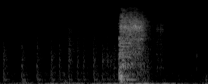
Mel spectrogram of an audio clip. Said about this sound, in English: Excuse me if you guys heard that sneeze. Excuse me.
